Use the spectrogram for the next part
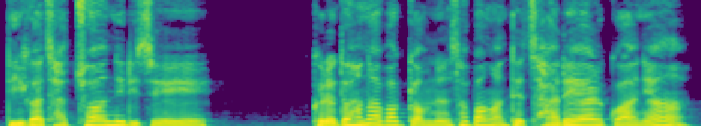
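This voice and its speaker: A sulky, self-pitying husband whines and makes excuses, as a woman reads his lines. The voice stays lowish and plain, hardly changed from the reader's own, in a radio drama. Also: animated, fairly quick, a little mellow, lightly acted. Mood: defensive. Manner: defensive, whiny.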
